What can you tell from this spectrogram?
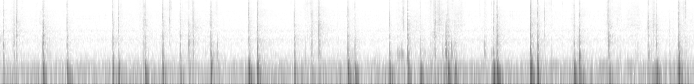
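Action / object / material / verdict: tap / thin plastic water bottle / plastic / none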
